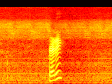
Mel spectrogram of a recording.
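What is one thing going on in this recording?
A young dog gives a single short, high yelping bark close by.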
